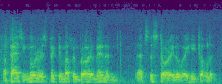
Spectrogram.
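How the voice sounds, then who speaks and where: A man playing a calm, frank middle-aged hospital doctor in a measured, matter-of-fact 1960s B-movie style. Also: medium pitch, faint music behind, close to an everyday voice. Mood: grave, recounting. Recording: noisy old 1960s film soundtrack.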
